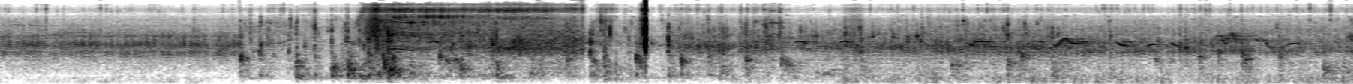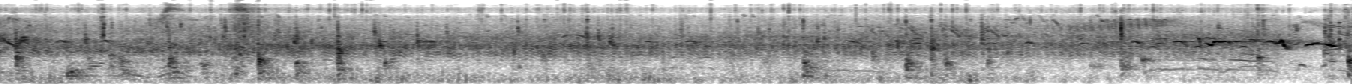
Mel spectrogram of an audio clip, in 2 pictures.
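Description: A baitcasting reel cast and retrieve: a brief whir of the spool a couple of seconds in, a sharp click a little past four seconds as the reel is engaged, then the reel cranked steadily with a rapid run of small clicks.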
